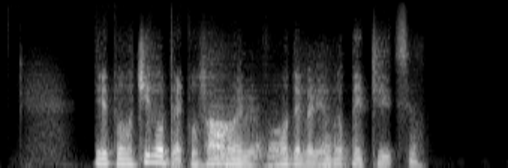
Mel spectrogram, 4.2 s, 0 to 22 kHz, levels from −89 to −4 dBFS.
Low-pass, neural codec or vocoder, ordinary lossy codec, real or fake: 19.8 kHz; codec, 44.1 kHz, 0.9 kbps, DAC; none; fake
